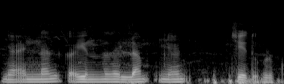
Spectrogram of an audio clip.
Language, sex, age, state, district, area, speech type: Malayalam, male, 18-30, Kerala, Kozhikode, rural, spontaneous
